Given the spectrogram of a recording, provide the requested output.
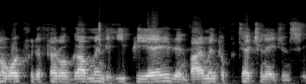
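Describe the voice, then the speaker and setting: A man talks in an animated tone. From Brooklyn, New York (also raised in Guyana). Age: 50s. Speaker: entrepreneur and success mentor. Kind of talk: interview. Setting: studio.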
